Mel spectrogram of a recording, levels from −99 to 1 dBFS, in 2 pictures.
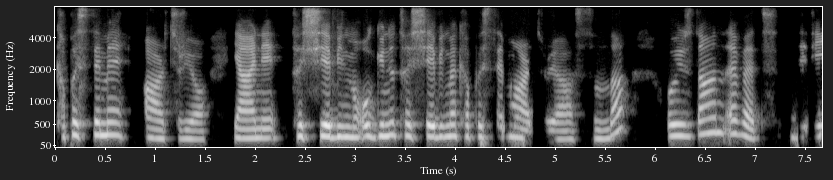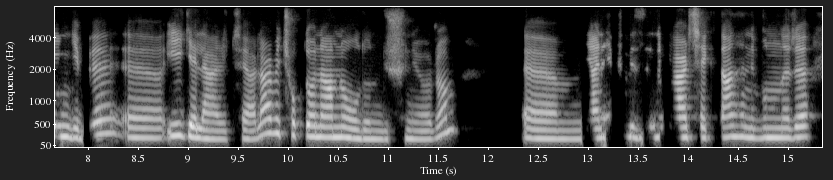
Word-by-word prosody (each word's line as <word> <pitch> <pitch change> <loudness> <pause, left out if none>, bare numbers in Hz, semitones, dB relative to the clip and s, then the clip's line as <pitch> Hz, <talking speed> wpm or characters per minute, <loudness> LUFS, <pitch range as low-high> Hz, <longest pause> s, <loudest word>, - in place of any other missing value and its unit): kapasitemi 260 +1 +1 0.2
arttırıyor. 185 -3 -3 0.3
Yani, 200 -1 +1
taşıyabilme, 230 -2 +5
o 230 +1 +2
günü 245 +2 +3
taşıyabilme 240 -1 +2
kapasitemi 230 -1 -5
arttırıyor 185 -2 -3
aslında. 190 - -4 0.4
O 245 0 +5
yüzden 285 +6 +1
evet, 230 -10 -2 0.2
dediğin 230 +3 -2
gibi, 205 +5 -3 0.3
eee, 205 -1 -1
iyi 255 -1 +2
gelen 190 -6 +4
ritüeller 185 - -1
ve 300 - 0
çok 260 -4 -5
da 240 - +7
önemli 220 -1 +4
olduğunu 185 -3 0
düşünüyorum. 185 - -5 0.7
Emm, 185 -2 0 0.2
yani, 200 - +2
hepimizin 220 -2 -7 0.3
gerçekten, 215 +1 +1
hani, 210 -3 -1
bunları, 210 +2 +2
220 Hz, 120 wpm, -23 LUFS, 195-240 Hz, 0.7 s, da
